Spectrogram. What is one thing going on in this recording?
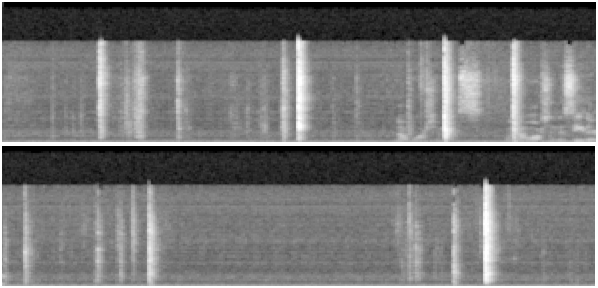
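Plastic items clatter and click as a boy handles them.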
